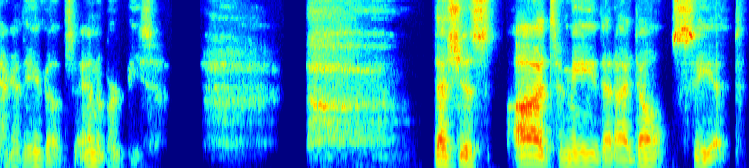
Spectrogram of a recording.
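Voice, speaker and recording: Tired man muttering through orders. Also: mid-range voice. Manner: mutters to himself while reading out order items. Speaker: comic artist streaming while packing orders. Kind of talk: casual livestream chat.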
